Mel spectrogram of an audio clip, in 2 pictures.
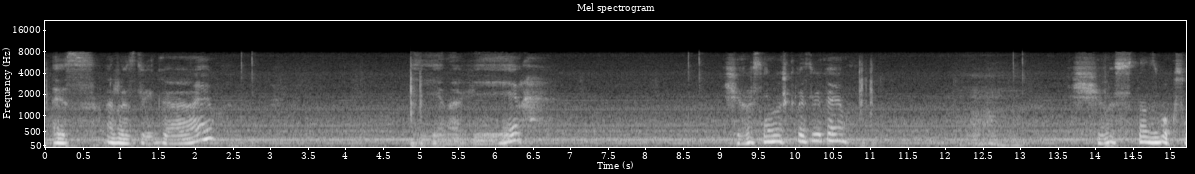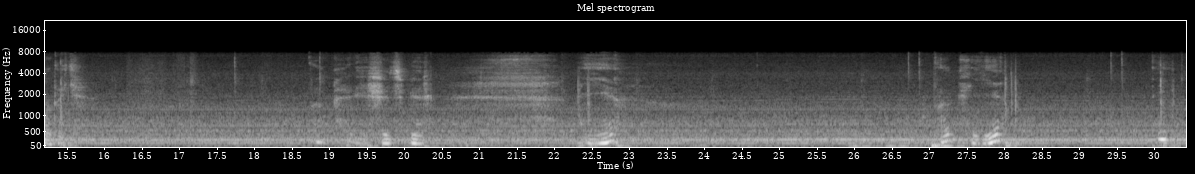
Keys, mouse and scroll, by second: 4.8 e, 10.8 s, 15.3 KP_3, 17.7-20.7 middle drag, 22.3 e, 28.0 e, 30.1 s.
